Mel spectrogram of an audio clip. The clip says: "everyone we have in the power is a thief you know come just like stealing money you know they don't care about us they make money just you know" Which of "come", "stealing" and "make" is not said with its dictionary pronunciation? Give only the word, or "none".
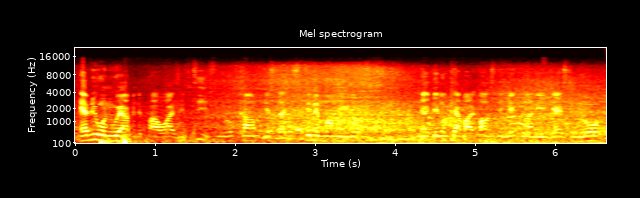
stealing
